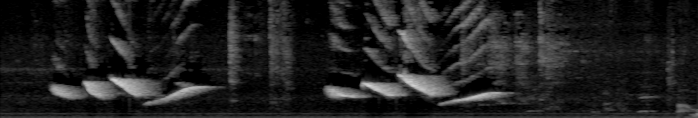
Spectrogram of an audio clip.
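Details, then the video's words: Green-winged saltator in full song: two loud phrases of rich, slurred whistles, each a run of three or four notes ending on a falling one, separated by a short pause, over a steady electrical hum. "TRINCA FERRO🔥 DANDO SHOW🔥"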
